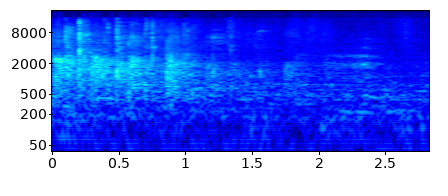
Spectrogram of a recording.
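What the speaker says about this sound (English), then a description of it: "let's go ahead and put our hands together" Applause from an audience at a conference fireside chat session, a soft, distant wash of many hands clapping that fades gradually, with no talk over it.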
